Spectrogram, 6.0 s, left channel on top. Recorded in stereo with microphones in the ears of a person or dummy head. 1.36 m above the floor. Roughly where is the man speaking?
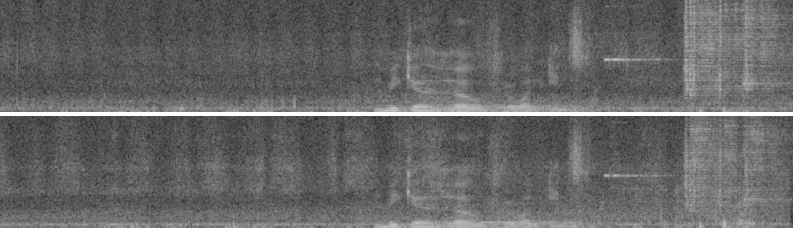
Centre.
